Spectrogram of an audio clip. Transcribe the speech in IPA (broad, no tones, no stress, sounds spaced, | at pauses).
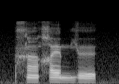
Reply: x ã χ ɛː m j ɘ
